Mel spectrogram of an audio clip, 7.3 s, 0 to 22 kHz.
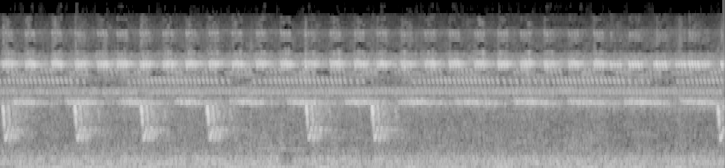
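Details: Burung tukang, the Large-tailed nightjar active after dark, repeats a wooden knocking note about every 0.7 seconds, five in a row then one more after a gap, while shrill insects buzz continuously.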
